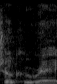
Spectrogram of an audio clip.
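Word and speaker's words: Cho Ku Rei: draw it out with my palm and um pronounced shokurei it's the power symbol of reiki in japanese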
